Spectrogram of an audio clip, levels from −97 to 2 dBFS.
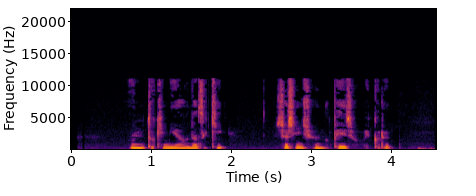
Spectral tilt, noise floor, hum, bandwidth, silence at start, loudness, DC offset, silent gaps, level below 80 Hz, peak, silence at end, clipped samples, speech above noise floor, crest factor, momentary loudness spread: -4 dB/octave; -74 dBFS; none; 11.5 kHz; 0.75 s; -31 LUFS; under 0.1%; none; -72 dBFS; -14 dBFS; 0.2 s; under 0.1%; 45 dB; 18 dB; 12 LU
